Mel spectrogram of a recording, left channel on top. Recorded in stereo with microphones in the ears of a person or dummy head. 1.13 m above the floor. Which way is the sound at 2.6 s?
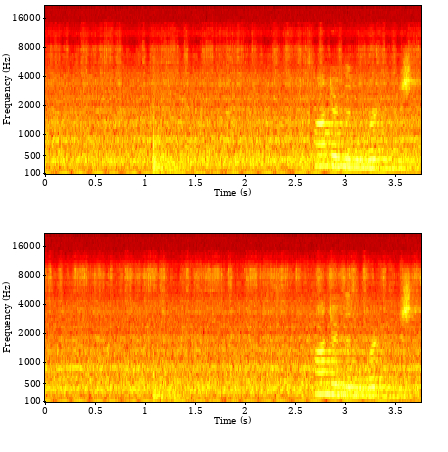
10° right (ahead or behind).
